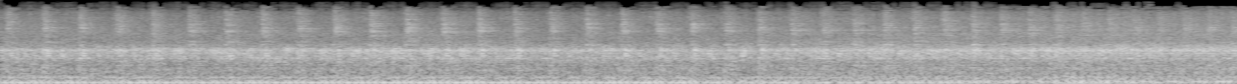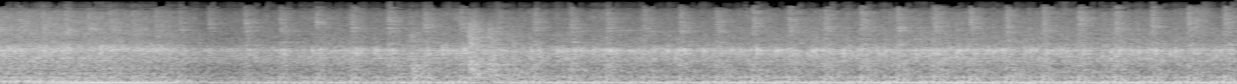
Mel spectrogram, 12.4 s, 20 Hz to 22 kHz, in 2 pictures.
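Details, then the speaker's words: 6.2 diesel V8 Suburban at idle with a terrible exhaust leak: a sharp puffing tick about three times a second over the rumble. The fix is replacing rusty pipe with pipe from the junk pile. "right now she's in for a terrible exhaust leak so we're gonna try to fix that"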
